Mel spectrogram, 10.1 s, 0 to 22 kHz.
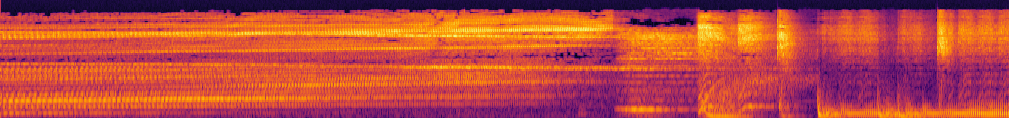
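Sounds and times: sustained synth tone: 0.0s - 7.8s.

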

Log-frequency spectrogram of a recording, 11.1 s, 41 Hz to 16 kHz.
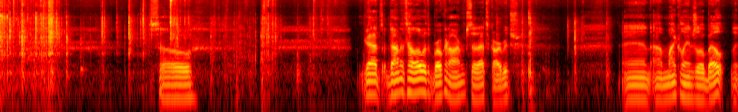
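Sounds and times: plastic pieces clattering: 0.0s - 5.0s
plastic bag crinkling: 0.0s - 5.2s.

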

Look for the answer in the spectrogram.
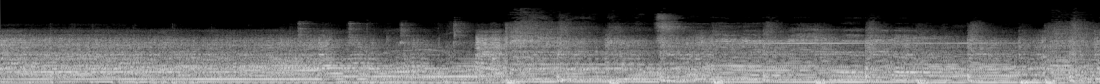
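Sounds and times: distorted electric guitars and bass: 0.0s - 11.0s.

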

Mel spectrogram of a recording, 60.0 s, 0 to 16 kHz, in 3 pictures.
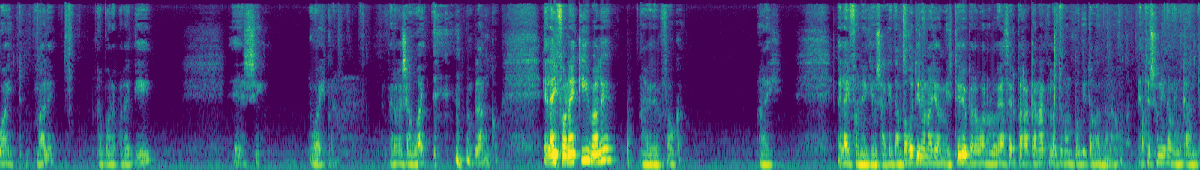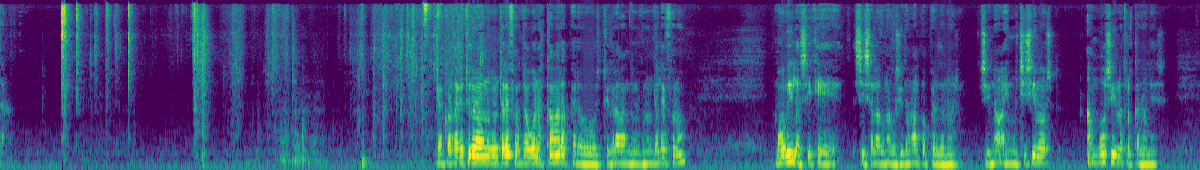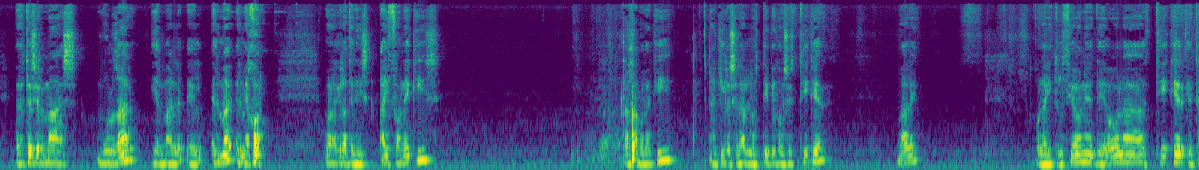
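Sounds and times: steady low hum: 0.0s - 59.9s
plastic shrink-wrap crinkling and tearing: 21.0s - 22.4s, 23.1s - 24.6s, 25.8s - 27.8s.

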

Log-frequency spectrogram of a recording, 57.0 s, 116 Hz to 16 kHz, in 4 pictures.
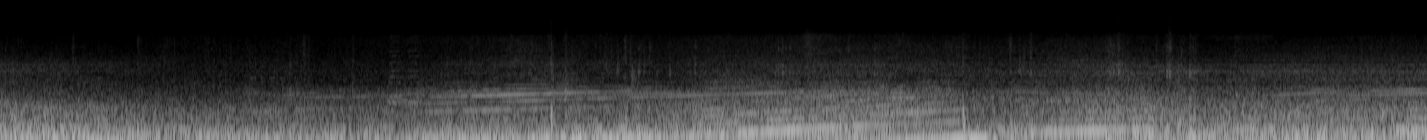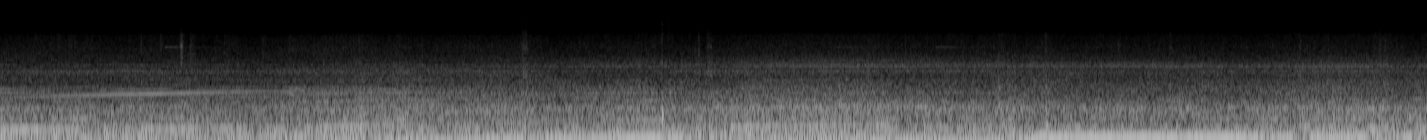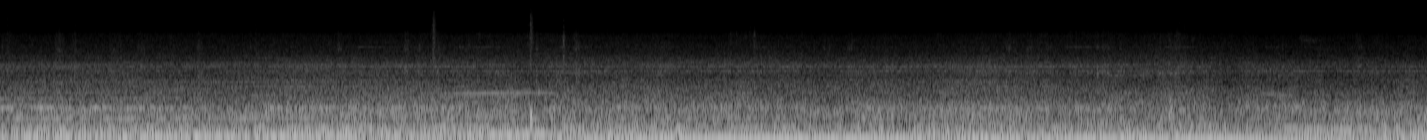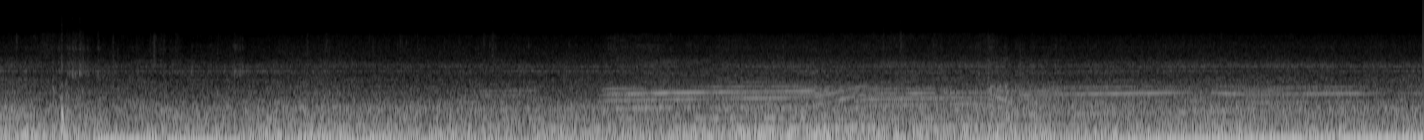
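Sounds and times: car engine drone: 0.0s - 57.0s
road and tyre rumble: 0.0s - 57.0s.

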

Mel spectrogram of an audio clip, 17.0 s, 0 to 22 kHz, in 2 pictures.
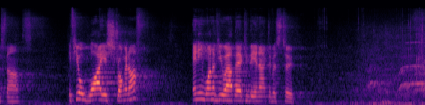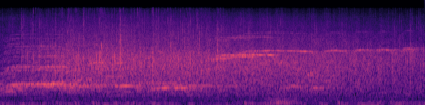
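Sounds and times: audience cheering and calling: 7.2s - 17.0s
audience applauding: 8.0s - 17.0s.

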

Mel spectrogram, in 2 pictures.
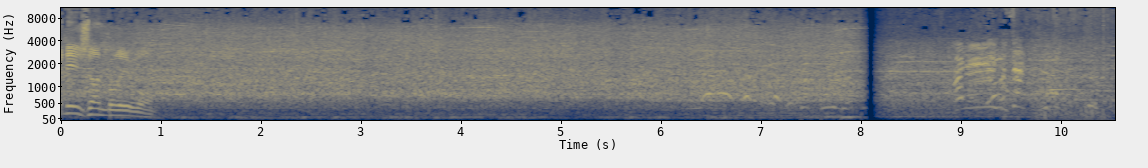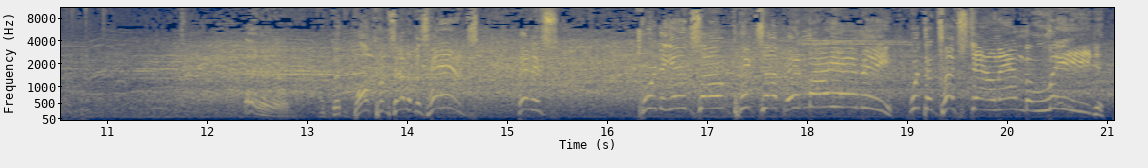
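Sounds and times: stadium crowd cheering: 0.0s - 21.0s.

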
